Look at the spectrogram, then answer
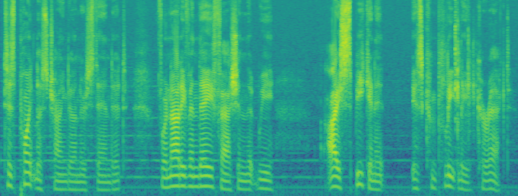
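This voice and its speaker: A man's voice: lowish voice, normal speed, a bit bright, lightly acted. A man voicing a regal, earnest pony princess in a fan story reading, with awkward, archaic, formal speech. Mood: hesitant, apologetic. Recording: music behind the voice.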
